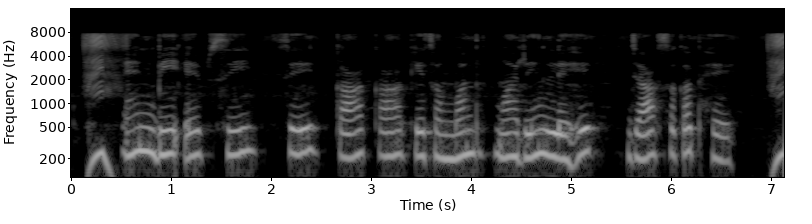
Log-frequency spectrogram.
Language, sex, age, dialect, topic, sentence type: Chhattisgarhi, female, 31-35, Eastern, banking, question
